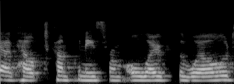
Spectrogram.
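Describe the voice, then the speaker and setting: This woman speaks with an Australian accent. Her pitch sits in the medium range. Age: 40s. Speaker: lawyer and author. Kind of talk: interview.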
